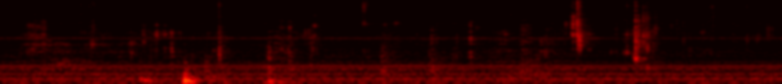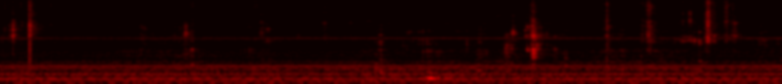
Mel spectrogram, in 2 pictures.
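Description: Quiet chewing and biting into a crispy garlic parmesan chicken wing, with a few scattered crunches and mouth clicks.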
